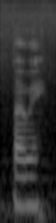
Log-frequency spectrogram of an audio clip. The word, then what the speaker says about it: Bowie: Bowie rhymes with Zoe. Yeah. Bowie.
